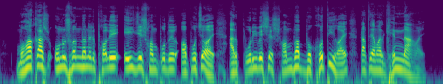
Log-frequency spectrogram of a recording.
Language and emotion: Bengali, disgusted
